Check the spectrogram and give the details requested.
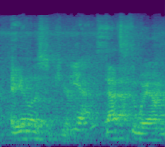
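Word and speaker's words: Aayla Secura: and different ways of pronouncing. So, Ayla, how do you say her? I say Ayla Secura. Ayla Secura.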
